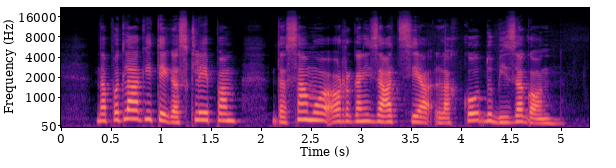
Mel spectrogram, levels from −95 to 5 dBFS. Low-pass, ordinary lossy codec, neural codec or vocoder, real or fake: 19.8 kHz; none; none; real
